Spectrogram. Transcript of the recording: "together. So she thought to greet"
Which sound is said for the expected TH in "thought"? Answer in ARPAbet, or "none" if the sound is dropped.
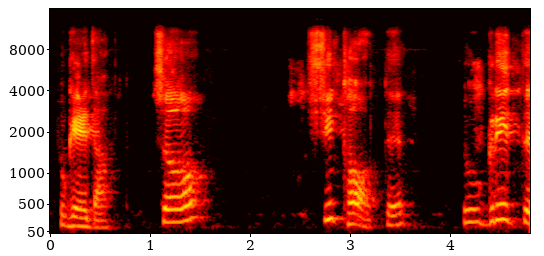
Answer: T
